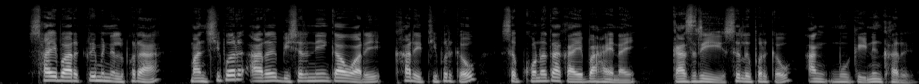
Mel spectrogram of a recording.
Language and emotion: Bodo, disgusted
